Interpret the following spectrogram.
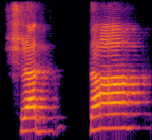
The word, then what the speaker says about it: श्रद्धा: सत्वानुरूपा सर्वस्य, श्रद्धा भवती भारत। अब तीसरा चरण, श्र, वापस वही चीज, श आधा र पूरा, श्रद्ध, श्रद्धा, श्रद्धा, द का उच्चारण छूटना नहीं, श्रद्धा।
